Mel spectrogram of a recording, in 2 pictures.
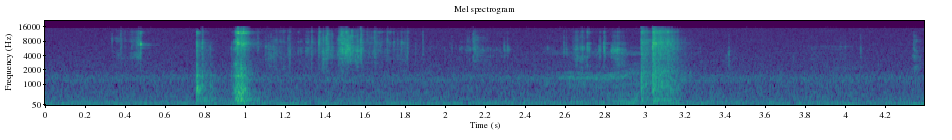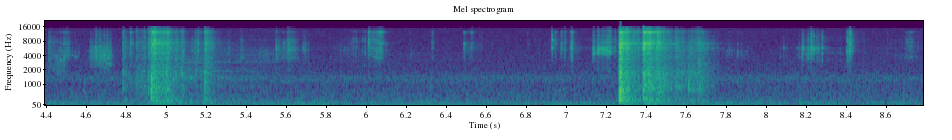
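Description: Kennedy half-dollar coins clinking together as they are handled and passed between the hands, in scattered clusters of sharp metallic chinks. There is a cluster about a second in, others near three and five seconds, and the loudest just past seven seconds.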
